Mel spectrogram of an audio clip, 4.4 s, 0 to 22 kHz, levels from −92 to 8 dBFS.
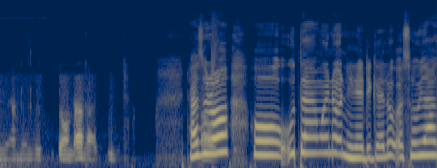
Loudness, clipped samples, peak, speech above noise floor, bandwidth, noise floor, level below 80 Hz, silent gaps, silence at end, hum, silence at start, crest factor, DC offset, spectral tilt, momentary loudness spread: -25 LUFS; under 0.1%; -10 dBFS; 29 dB; 12.5 kHz; -55 dBFS; -60 dBFS; none; 0 s; none; 0 s; 16 dB; under 0.1%; -4.5 dB/octave; 16 LU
